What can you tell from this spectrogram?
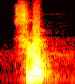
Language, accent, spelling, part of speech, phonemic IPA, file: French, Canada, flo, noun, /flo/, LL-Q150 (fra)-flo.wav
- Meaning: boy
